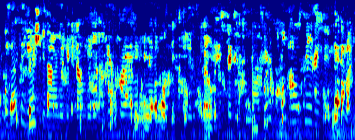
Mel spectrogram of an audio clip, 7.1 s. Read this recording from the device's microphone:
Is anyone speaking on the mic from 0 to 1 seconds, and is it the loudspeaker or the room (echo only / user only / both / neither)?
echo only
